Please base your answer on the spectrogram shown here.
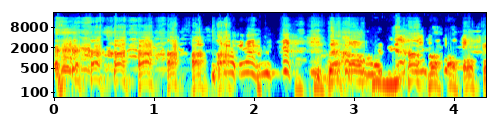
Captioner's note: laughing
